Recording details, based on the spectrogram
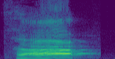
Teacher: জিহ্বার আগা উপরের দাঁতের আগায় লাগবে, জিহ্বা এবং দাঁতের ফাঁকে বাতাস বের হবে, এক আলিফ পরিমাণ লম্বা হবে, পাতলা আওয়াজ হবে।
